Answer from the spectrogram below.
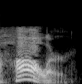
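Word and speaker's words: hollow: It's a holler. H-O-L-L-E-R. Actually, it's H-O-L-L-O-W, pronounced holler.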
